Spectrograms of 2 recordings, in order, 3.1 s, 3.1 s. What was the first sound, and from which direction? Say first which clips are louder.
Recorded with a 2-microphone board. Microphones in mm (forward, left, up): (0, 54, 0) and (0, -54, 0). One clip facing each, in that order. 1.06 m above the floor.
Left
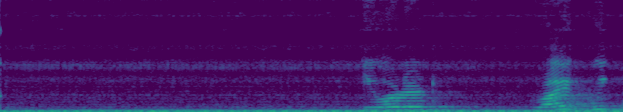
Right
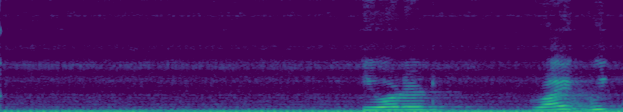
An engine running: right 2 dB; 35° right (ahead or behind).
